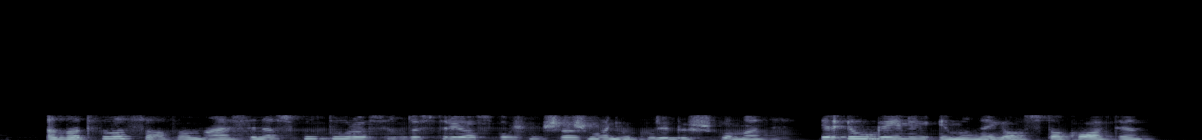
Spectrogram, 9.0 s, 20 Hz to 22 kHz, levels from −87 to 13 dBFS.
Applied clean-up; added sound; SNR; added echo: neural mask model DeepFilterNet 3.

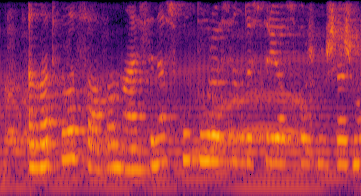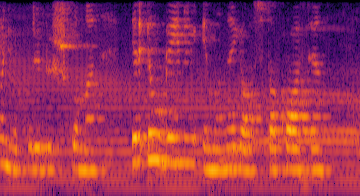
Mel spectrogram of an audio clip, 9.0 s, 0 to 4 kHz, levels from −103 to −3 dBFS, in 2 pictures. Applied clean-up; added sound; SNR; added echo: none; Musical instrument; 12 dB; none.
